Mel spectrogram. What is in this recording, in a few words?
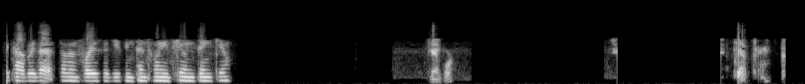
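Sheriff East County, scanner; SoutheastCenMesa; MCSO - EAST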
